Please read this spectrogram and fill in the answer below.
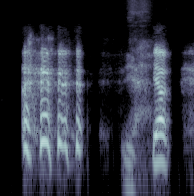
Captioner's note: chuckles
